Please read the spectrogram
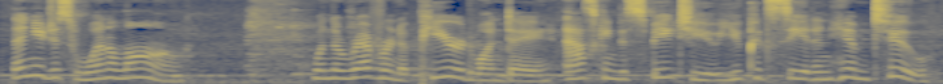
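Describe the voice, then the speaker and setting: An actress playing a knowing, stern female ghost in a horror audio drama, measured and accusing. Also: a little high, lively intonation, slight background noise, natural voice. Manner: measured, accusing, coolly certain.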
